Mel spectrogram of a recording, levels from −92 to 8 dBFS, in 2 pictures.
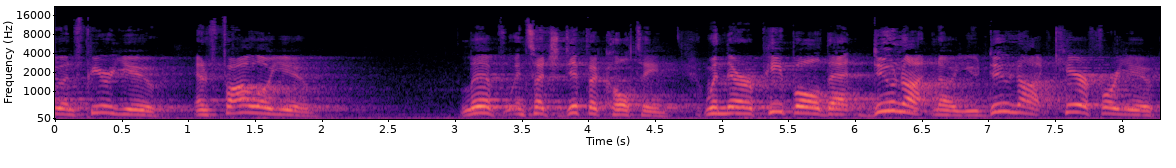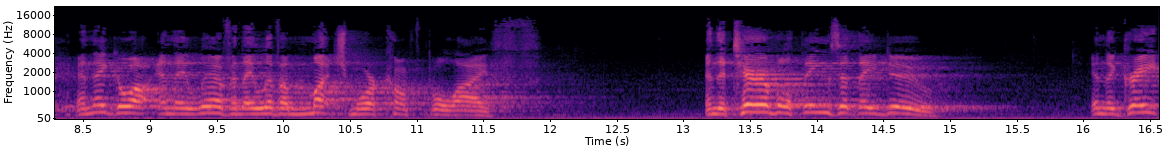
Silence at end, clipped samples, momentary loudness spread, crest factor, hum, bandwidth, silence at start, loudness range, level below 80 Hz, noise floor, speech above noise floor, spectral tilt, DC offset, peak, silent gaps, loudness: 0 s; under 0.1%; 11 LU; 20 dB; none; 13.5 kHz; 0 s; 4 LU; -54 dBFS; -54 dBFS; 29 dB; -4.5 dB/octave; under 0.1%; -6 dBFS; none; -26 LUFS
